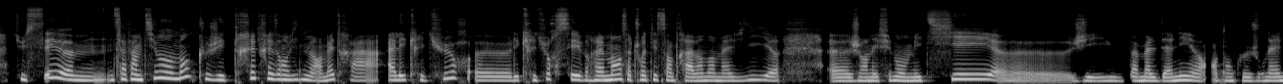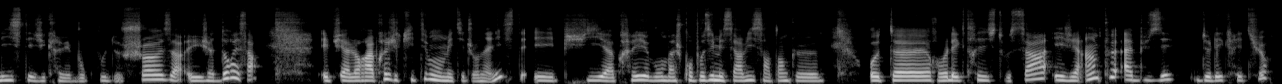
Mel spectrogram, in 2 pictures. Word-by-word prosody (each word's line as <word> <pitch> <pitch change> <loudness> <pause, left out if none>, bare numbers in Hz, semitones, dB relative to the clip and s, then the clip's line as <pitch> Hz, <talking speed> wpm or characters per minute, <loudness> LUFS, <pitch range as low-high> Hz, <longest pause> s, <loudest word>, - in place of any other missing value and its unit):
Tu 225 - -1
sais, 315 +10 0
hem, 200 -5 +2
ça 240 - +1
fait 245 - +4
un 225 - +6
petit 280 +7 -2
moment 295 +3 +4
que 245 - -5
j'ai 210 -2 0
très, 285 +9 -3
très 255 -5 0
envie 220 -1 +2
de 225 - 0
me 195 -5 +1
remettre 205 +3 -2
à 175 -1 -4
à - - +3
l'écriture. 205 +7 -2
Heu, 185 -1 0
l'écriture, 185 +5 -3
c'est 220 - +1
vraiment 200 +3 +3
ça 230 -2 -1
a - - -11
toujours 210 0 -1
été 215 - -2
central, 185 -3 -1
hein, 175 - +1
dans 180 0 0
ma 175 0 0
vie, 200 +4 -2
heu 175 - -1 0.6
heu, 165 0 +1
j'en 170 +1 0
ai 170 - +1
fait 185 +3 -7
mon 180 -2 +2
métier, 235 +7 +1
heu, 90 +3 -5
j'ai 170 +1 -3
eu 165 -1 -3
pas 180 - -2
mal 170 -1 +2
d'années 180 +3 +2
en 165 - -2
en - - -5
tant 170 -2 -3
que 170 0 -3
journaliste 175 +4 -1
et - - +1
j'écrivais 160 -1 -7
beaucoup 150 +4 -9
de 165 - -10
choses 220 -1 +2
et 170 0 +1
j'adorais 175 - +2
ça - - -3 0.7
et 175 - +2
puis, 175 +3 -1
alors, 175 +1 +2
après, 180 +7 +5
j'ai 205 -4 -2
quitté 200 +6 -7
mon 210 -5 +5
métier 175 0 -1
de - - -15
journaliste 165 - -3
et 175 -2 0
puis, 185 -1 -1
après, 195 +5 +3
bon, 180 0 0
bah, 175 -1 +1
je - - -8
proposais 190 +2 +2
mes 190 - +7
services 180 +2 -1
en 170 - -4
tant 175 +3 -2
qu'auteur, 180 +3 +2
relectrice, 180 +1 +1
tout 155 - -11
ça, 240 - +1
et 195 -1 +4
j'ai 175 0 +1
un 265 +6 +4
peu 335 +3 0
abusé 200 +2 0 0.2
de 180 -1 0
l'écriture, 180 +7 -4
185 Hz, 210 wpm, -22 LUFS, 175-210 Hz, 0.7 s, mes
